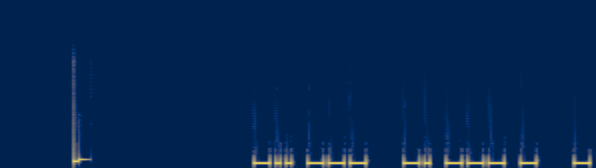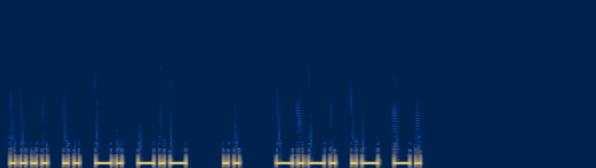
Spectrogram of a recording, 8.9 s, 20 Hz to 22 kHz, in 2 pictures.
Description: Morse code, heard as a keyed tone, about 30 wpm, 700 Hz. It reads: DO NOT THINK I CAN
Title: Sets of 5 Words Encore2 30wpm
